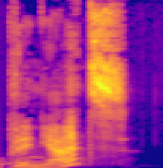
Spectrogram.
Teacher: in the infinitive the stress is on the yah and we keep this nyat's form in the past tense but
